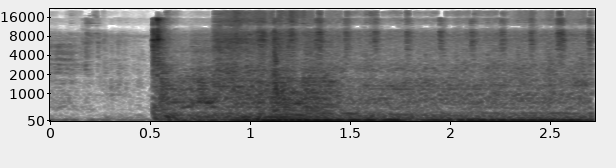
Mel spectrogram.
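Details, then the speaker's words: 1957 Ford Thunderbird, original unmodified 312 cid 245 hp 4bbl V8, automatic, 43,126 miles: fires at once, blips into a strong steady low rumble; clean healthy start. "Sounds runs just like it should. Nothing's been modified in there."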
